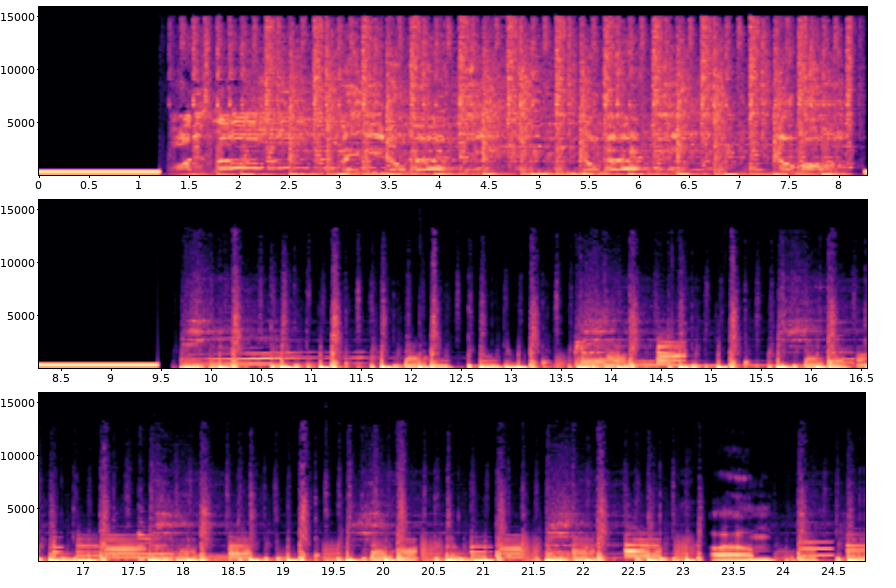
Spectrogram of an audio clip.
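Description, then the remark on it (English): A steady telephone tone plays alone, then dense, loud full-band music begins, pauses as the tone briefly returns, and resumes playing continuously to the end, like on-hold music on a phone line. “Please enjoy the music until your party answers the phone.”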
